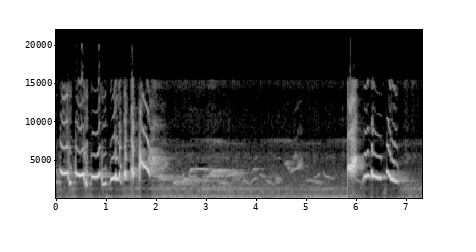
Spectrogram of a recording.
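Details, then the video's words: White-rumped shama singing a quick series of wavering whistles and steep rising notes, then a long quiet stretch with low hum before another short burst of slurred whistles. "TEMBAK SUARA KACER LANGSUNG GACOR"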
